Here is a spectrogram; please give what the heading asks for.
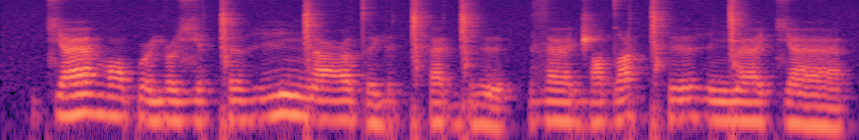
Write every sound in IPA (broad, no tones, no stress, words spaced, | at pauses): t͡ɕæː ɦɔːpə˞jə˞ ʑɛǀɪːɦiː ŋ͡ǀɛʕʊ tɪjɪ ǀʰæɡ͡ǀɪː | zæːd͡ʒædˤi ǀʰɪː ɦiŋ͡ǀæːt͡ɕæː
